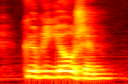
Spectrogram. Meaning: a curiosity, a curio, a curiosum
- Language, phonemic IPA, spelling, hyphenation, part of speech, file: Dutch, /ˌkyː.riˈoː.zʏm/, curiosum, cu‧ri‧o‧sum, noun, Nl-curiosum.ogg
